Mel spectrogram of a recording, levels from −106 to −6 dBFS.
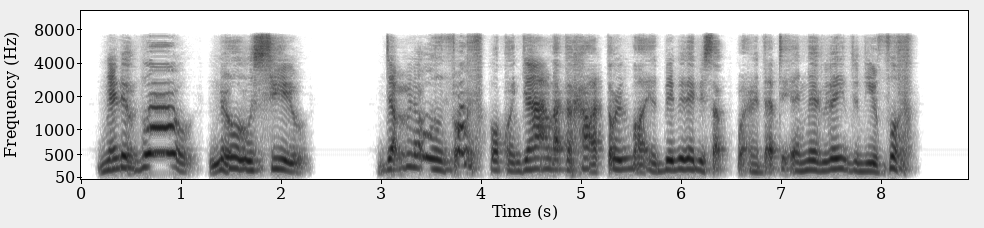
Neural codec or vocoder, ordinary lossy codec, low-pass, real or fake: codec, 16 kHz, 0.5 kbps, FreqCodec, larger model; none; 7.2 kHz; fake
